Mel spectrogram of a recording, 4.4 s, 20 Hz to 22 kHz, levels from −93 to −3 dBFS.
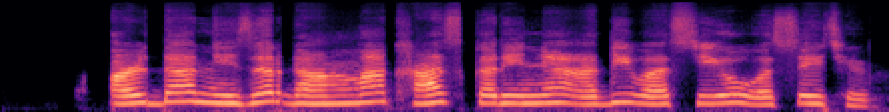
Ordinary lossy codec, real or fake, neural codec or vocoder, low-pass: none; fake; codec, 44.1 kHz, 2.6 kbps, DAC; 19.8 kHz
